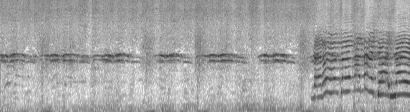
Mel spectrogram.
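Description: A dance whistle blown in long, steady blasts with short breaks between them; from about six seconds in, women's voices join in singing a Kamba song.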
